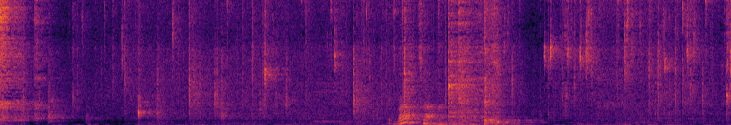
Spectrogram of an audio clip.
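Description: Eggs fry in a kadai for an egg prawn biryani, a steady broadband sizzle with scraping stirs and clinks of a spatula, close and loud, while a voice speaks briefly over it.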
